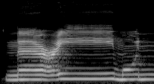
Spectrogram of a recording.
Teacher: اس word میں واو مد ہے، نون کو ہم 2 کاؤنٹ پڑھیں گے، ہا کو مخرج سے نکالیے، نوح۔ اس ورڈ میں یا مد ہے تو ہم عین کو 2 کاؤنٹ لمبا پڑھیں گے، عین کو مخرج سے نکالیے، نعیم۔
